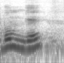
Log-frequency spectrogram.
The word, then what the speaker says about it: Bunge: Hay un librito maravilloso que yo recomiendo desde ya, que se llama Mario Bunge, sería Bunge, pronunciado, vive, este señor debe tener casi 100 años.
